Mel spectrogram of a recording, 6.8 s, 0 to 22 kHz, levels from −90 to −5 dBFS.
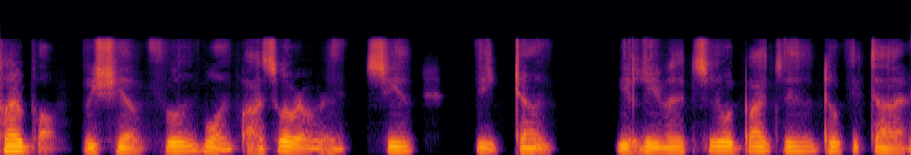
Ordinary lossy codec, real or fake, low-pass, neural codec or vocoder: none; fake; none; codec, 16 kHz, 0.5 kbps, FreqCodec, larger model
